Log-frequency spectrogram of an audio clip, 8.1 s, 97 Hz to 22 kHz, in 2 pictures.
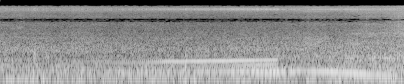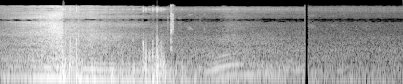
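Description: A Mazda MX-5 Miata roadster driven hard through an autocross course: its engine revs up under acceleration, drops briefly, then the car passes close by loudly about four and a half seconds in. The engine note falls away as it leaves.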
